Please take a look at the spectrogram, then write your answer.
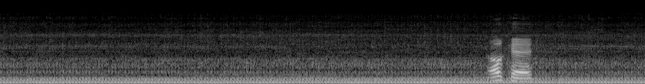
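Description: A tractor engine idles steadily nearby in the cold, a constant low rumbling drone throughout, with a person briefly speaking over it.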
